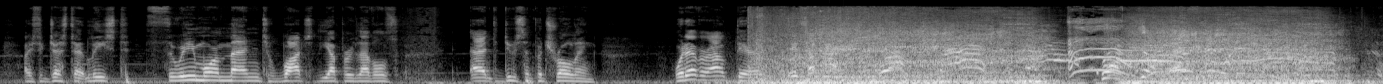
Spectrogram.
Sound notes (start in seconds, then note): 7.4 Albertosaurus crashing through wall and roaring; 9.8 all screaming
